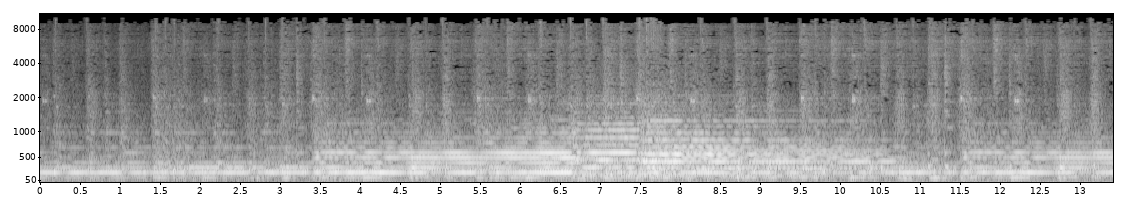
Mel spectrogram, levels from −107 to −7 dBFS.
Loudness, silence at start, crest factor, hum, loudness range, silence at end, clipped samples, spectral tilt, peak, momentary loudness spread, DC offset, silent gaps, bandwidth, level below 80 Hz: -19 LUFS; 0 s; 14 dB; none; 6 LU; 0 s; under 0.1%; -7 dB/octave; -4 dBFS; 9 LU; 0.7%; none; 10.5 kHz; -40 dBFS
